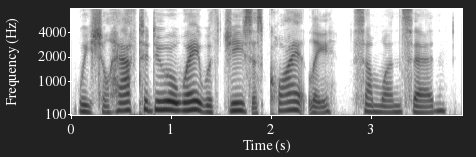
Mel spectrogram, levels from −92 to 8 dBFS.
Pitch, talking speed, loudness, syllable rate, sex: 190 Hz, 170 wpm, -17 LUFS, 4.6 syllables/s, female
